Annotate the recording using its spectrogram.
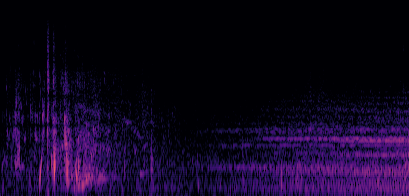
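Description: Short splashes and clicks of water as a hooked rainbow trout thrashes at the surface of a small stream, bunched in the first second. Background music with a sustained chord fades in during the second half.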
